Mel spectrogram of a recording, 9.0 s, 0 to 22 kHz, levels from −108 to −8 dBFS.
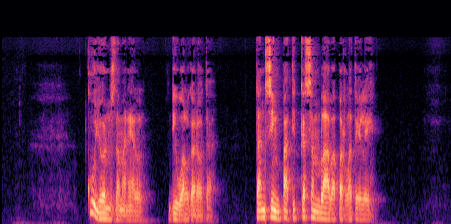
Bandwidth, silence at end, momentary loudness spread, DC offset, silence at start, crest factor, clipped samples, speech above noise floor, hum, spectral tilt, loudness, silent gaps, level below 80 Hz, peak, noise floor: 11.5 kHz; 1.55 s; 14 LU; under 0.1%; 1.75 s; 22 dB; under 0.1%; 62 dB; none; -4 dB/octave; -22 LUFS; none; -50 dBFS; -2 dBFS; -84 dBFS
